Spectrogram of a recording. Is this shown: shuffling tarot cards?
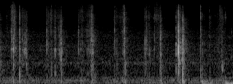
yes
